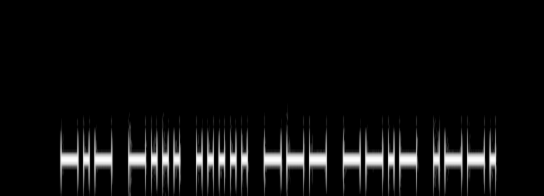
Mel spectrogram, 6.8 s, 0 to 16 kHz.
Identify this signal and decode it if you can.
Morse code, heard as a keyed tone, about 17 wpm, 700 Hz. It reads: KB5OQP
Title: USA Call Signs - 6 Characters - 3x Character Spacing - 17wpm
